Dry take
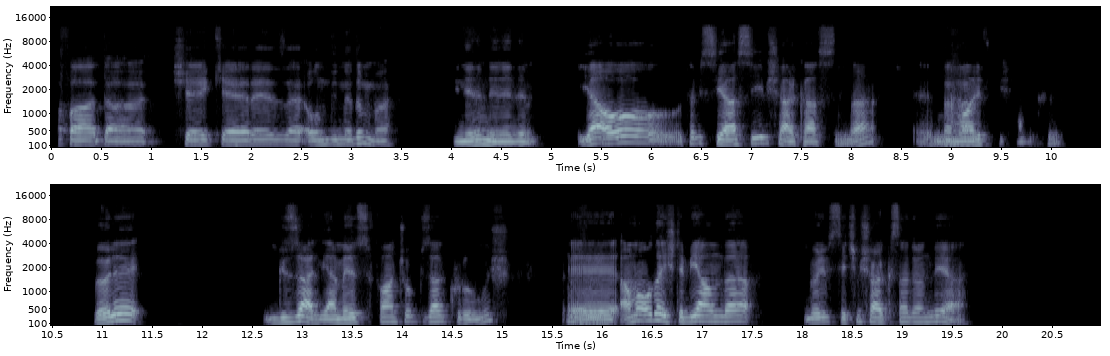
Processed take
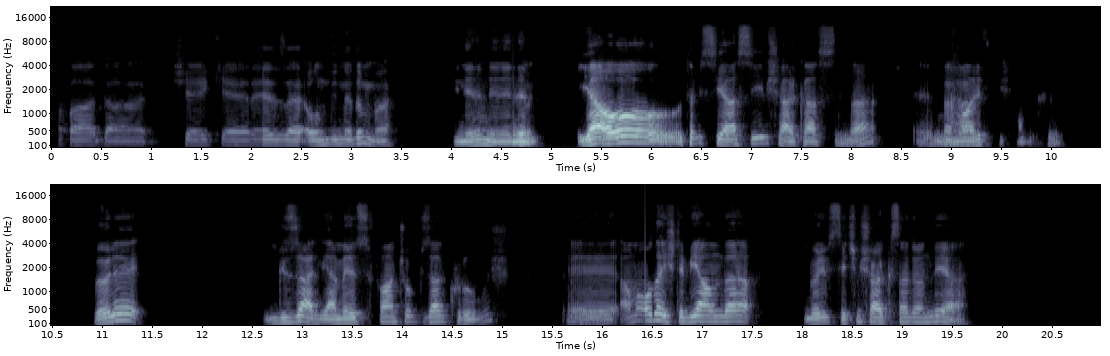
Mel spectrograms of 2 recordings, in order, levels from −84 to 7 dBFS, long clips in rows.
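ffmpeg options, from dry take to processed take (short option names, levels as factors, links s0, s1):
-af "asetnsamples=n=441:p=0,asendcmd='2.12 volume volume -1dB;4.62 volume volume 8.5dB;6.41 volume volume -1dB;14.73 volume volume -9dB;16.43 volume volume 0dB',volume=0.224"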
